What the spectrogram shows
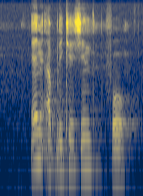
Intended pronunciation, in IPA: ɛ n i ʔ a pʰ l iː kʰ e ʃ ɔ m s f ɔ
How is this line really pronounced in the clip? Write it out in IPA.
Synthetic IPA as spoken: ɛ n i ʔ a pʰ l i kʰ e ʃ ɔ n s f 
